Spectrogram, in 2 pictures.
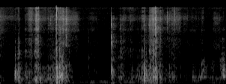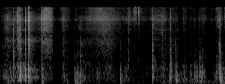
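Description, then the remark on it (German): Adhesive tape rings holding a package's closure being peeled off while unpacking, in short, crackling bursts, with rustling and crinkling between pulls, moderately loud, no voices. “ah ich hasse immer diese Tesafilmkreise. Ah, die um diesen Verschluss zu halten.”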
